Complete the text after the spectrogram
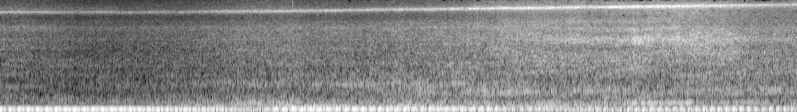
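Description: A train's wheels clatter rapidly on the rails.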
